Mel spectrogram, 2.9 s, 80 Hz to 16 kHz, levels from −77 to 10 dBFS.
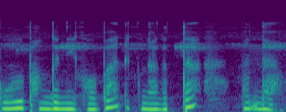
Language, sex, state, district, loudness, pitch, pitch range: Garo, female, Meghalaya, West Garo Hills, -16 LUFS, 195 Hz, 185-215 Hz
